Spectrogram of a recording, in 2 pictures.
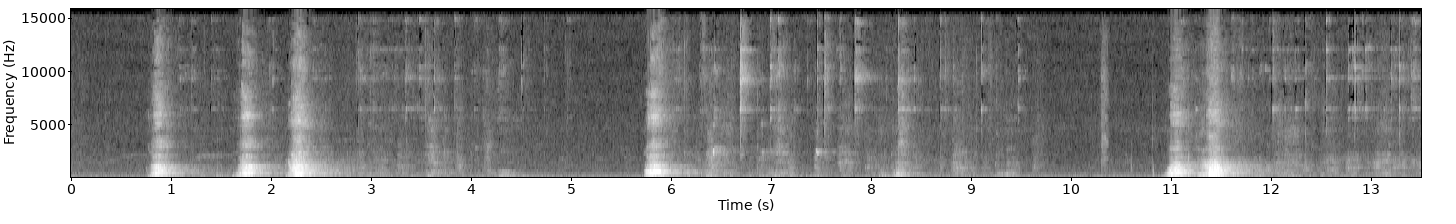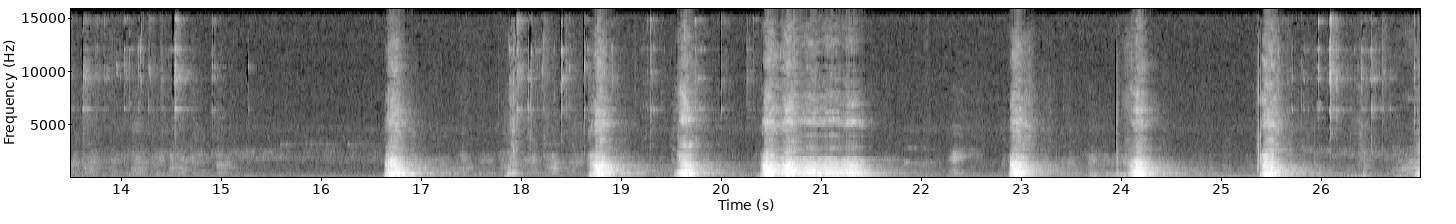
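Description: Dog barking in alarm at a mounted deer head: loud single barks and short runs of two or three, at irregular gaps, with a longer burst of barking about two-thirds of the way through.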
